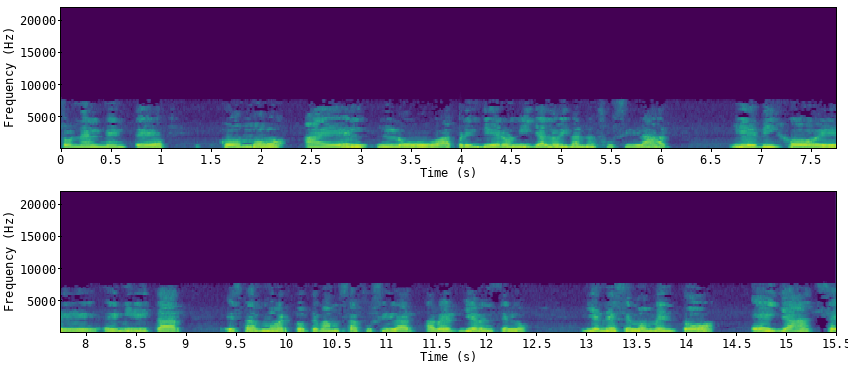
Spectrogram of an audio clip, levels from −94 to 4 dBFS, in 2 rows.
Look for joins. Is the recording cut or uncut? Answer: cut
